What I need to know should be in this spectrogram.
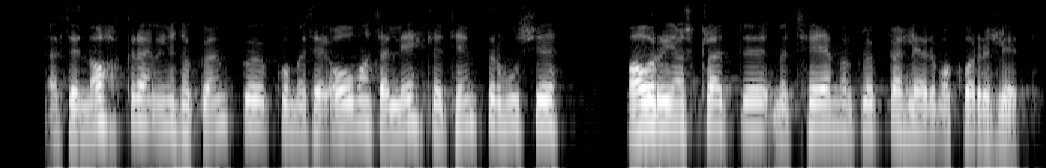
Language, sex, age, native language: Icelandic, male, 50-59, Icelandic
